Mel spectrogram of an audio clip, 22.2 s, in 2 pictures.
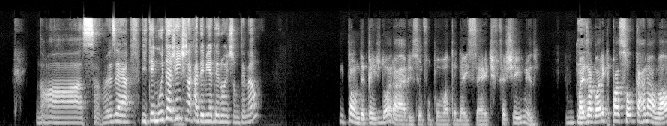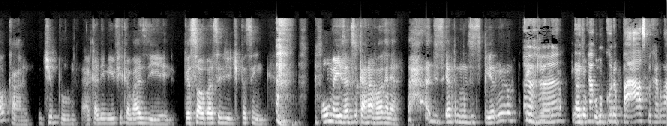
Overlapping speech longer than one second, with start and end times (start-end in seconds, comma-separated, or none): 19.9-21.3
